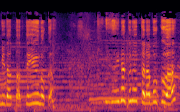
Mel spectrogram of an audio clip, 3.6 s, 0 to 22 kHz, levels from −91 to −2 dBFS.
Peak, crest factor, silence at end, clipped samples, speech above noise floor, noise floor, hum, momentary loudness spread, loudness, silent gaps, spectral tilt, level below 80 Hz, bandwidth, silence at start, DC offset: 0 dBFS; 18 dB; 0 s; under 0.1%; 20 dB; -38 dBFS; none; 20 LU; -18 LUFS; none; -1.5 dB/octave; -56 dBFS; 14.5 kHz; 0 s; under 0.1%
